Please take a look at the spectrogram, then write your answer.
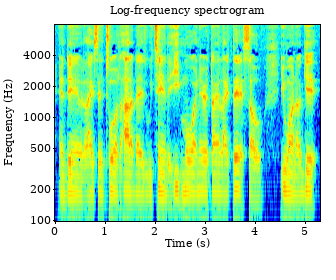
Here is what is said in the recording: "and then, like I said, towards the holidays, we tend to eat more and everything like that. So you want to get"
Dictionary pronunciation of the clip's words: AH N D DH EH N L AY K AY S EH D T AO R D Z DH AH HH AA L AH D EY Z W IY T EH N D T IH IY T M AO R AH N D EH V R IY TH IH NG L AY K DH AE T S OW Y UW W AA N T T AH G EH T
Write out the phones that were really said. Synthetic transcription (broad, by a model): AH N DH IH N L AY K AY S EH D T AO R D Z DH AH HH AA L AH D EY Z W IY T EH N T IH IY T M AO R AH N EH V R IY TH IH NG L AY K DH AE T S OW Y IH W AA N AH G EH T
